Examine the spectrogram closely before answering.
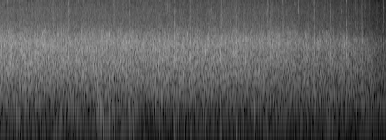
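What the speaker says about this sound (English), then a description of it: "it deserves applause." Sustained studio audience applause on a daytime talk show, dense and loud throughout, easing slightly toward the end with no voices over it.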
